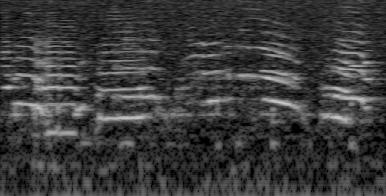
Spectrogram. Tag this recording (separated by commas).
Musical instrument, Bowed string instrument, Music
